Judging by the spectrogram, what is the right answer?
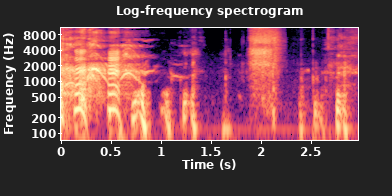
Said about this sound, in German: oh, jetzt muss ich husten. Moment, rasch. Ah, oh, ich mache rasch stumm.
